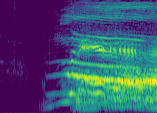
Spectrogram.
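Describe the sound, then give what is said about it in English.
Voices imitate a lion's roar: a rising growl that swells into a loud, sustained, raspy roar held for over a second. “that was an incredible lion roar.”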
